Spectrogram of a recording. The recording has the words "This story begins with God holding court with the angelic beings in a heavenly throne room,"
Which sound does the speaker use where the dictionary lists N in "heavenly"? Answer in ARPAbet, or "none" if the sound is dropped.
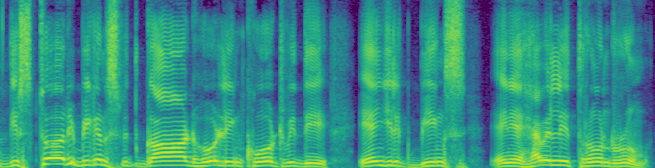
N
